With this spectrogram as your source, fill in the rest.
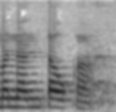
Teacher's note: usually with a rising intonation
